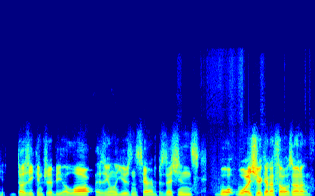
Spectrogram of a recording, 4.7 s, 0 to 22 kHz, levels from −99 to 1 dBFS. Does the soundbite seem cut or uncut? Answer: cut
